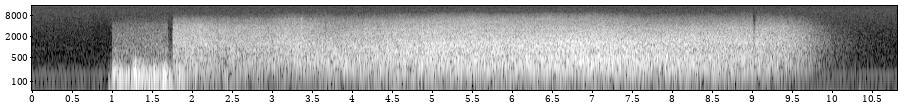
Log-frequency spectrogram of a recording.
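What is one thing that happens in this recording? Waves wash onto a beach in a steady rush.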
